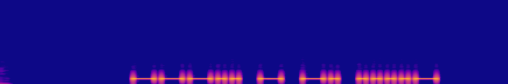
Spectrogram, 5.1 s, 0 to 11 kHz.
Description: Morse code, heard as a keyed tone, about 17 wpm, 700 Hz. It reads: 8TN4
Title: Common Cut Numbers - 4-Digit 17wpm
